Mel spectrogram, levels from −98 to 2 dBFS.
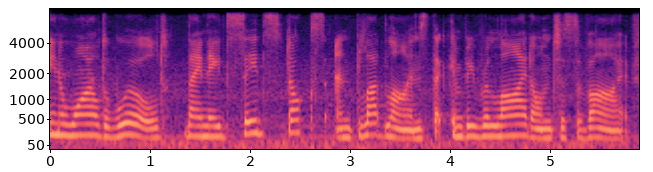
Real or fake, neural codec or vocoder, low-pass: real; none; 7.2 kHz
